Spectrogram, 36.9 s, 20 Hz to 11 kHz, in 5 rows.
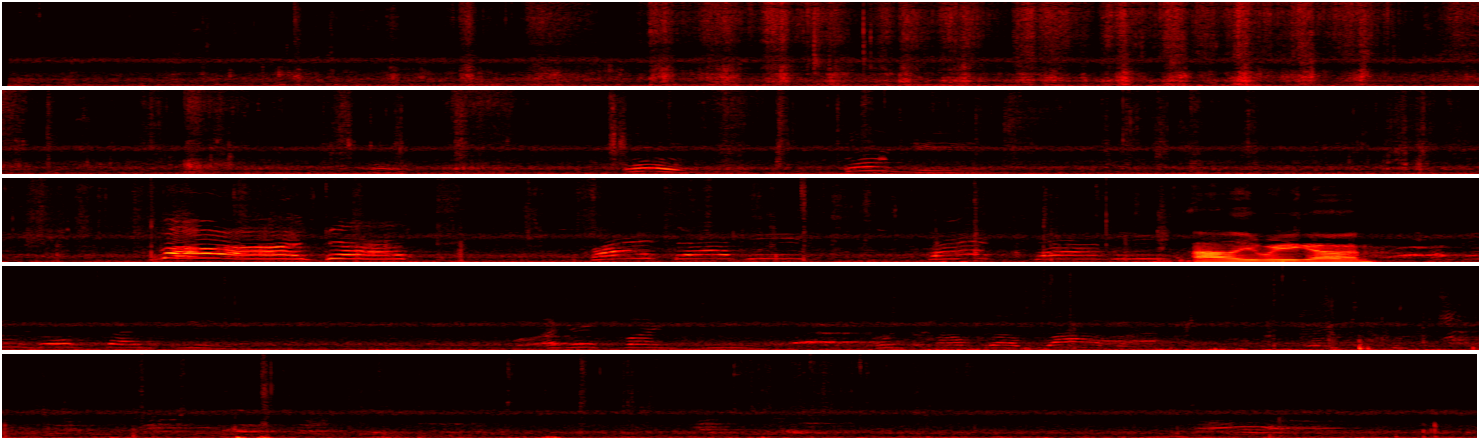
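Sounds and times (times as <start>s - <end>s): child's wordless calls: 15.5s - 16.9s, 35.5s - 36.4s
wind rumbling on microphone: 26.7s - 36.9s.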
